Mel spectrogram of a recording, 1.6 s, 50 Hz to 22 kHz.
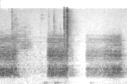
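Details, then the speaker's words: Budget Jaycar MP3800 0–24 V variable switch-mode power supply near an HF/VHF radio: hissy, rough noise in three short bursts at about S5 on six metres, gone when the supply is switched off; less than expected. "yeah it is s5 noise ago so to be honest that's not this not as bad as that's not as bad as I expected for a budget switch mode power supply"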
